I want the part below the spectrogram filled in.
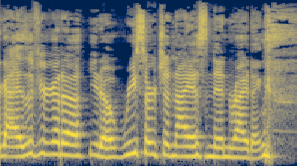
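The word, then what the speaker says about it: Anaïs Nin: Anais Nin.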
